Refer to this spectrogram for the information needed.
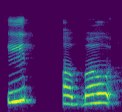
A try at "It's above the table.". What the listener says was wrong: À, hay bị mất âm gió nhá.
